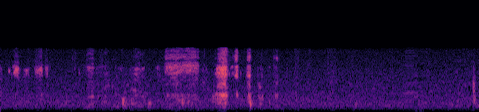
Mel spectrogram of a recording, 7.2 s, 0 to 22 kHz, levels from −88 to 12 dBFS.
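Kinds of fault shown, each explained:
Packet loss with last packet repeated: lost audio is replaced by replaying the previous packet. A short stutter at 1.02 s and small blips at 2.62 and 4.22 s last 20 to 40 ms, fitting 20 ms packets; between 6.1 and 6.34 s repeated gaps, the longest 100 ms, buzz robotically.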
